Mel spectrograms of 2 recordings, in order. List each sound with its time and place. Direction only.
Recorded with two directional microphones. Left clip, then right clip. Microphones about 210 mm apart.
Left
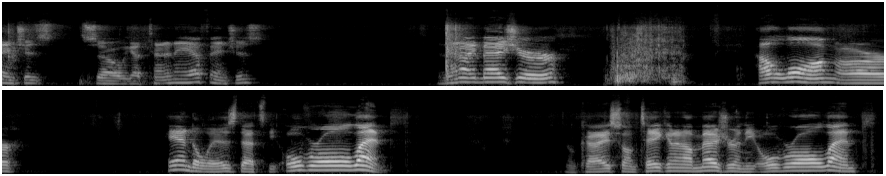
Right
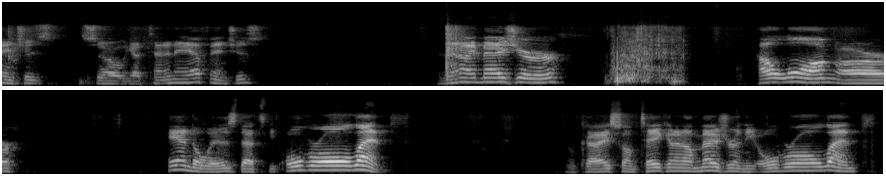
0.0 s speech: 25° left (ahead or behind)
1.3 s speech: 5° left (ahead or behind)
4.8 s speech: 25° left (ahead or behind)
6.1 s a sound: 25° right (ahead or behind)
7.5 s speech: 25° left (ahead or behind)
10.4 s speech: 20° left (ahead or behind)
14.4 s speech: 30° left (ahead or behind)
